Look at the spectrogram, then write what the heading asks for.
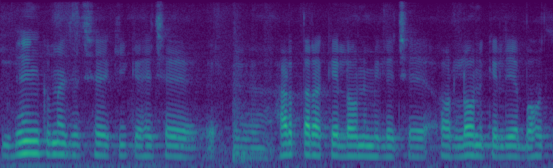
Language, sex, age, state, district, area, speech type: Maithili, male, 30-45, Bihar, Madhepura, rural, spontaneous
